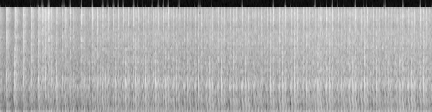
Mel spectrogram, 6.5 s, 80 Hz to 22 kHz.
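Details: Newly rebuilt K750 twin engine idling after ignition fault fixed; steady even thumping idle, both cylinders firing in turn at about three beats a second, no misses.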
